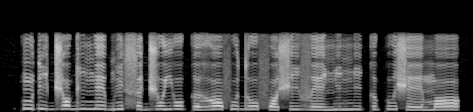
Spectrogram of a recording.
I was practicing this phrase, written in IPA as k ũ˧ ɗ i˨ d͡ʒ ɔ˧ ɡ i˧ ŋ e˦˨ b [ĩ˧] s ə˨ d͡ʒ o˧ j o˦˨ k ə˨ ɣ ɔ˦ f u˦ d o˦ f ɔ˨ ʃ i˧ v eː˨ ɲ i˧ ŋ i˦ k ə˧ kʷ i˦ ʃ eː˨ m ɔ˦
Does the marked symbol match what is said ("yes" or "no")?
yes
